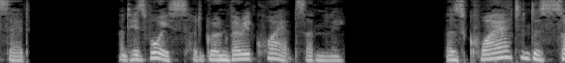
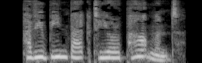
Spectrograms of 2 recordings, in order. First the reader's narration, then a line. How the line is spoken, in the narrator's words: I asked him urgently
